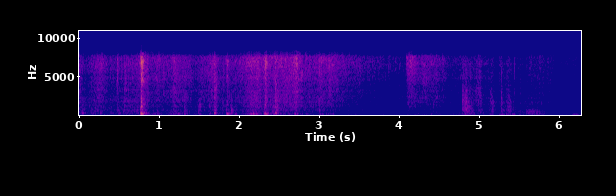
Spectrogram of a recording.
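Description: Faint rustling and handling noises of objects being moved while a glass coffee carafe is fetched from below the table, with one sharp click about a second in.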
